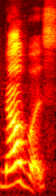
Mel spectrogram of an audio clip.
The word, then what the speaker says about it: nervous: university, university university, university university, নার্ভাস nervous, নার্ভাস। nervous, তাহলে র এর পরে যদি কনসোনেন্ট সাউন্ড আসে তাহলে র এর উচ্চারণটা হবে না, বাট র এর পরে যদি ভাওয়েল সাউন্ড আসে তাহলে র এর উচ্চারণটা হবে।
